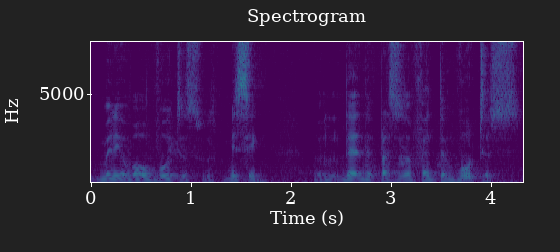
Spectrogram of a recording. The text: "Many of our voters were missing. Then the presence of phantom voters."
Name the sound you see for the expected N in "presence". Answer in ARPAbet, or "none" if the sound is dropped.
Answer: none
